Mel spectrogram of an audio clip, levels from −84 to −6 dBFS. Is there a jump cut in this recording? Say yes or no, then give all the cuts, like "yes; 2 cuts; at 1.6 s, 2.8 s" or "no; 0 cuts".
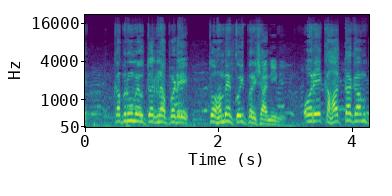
yes; 1 cut; at 3.3 s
